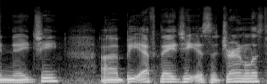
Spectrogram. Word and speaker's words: Nagy: Oh, most people just say Nagy with the hard G and the hard A. Okay, and that's right? Nagy?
